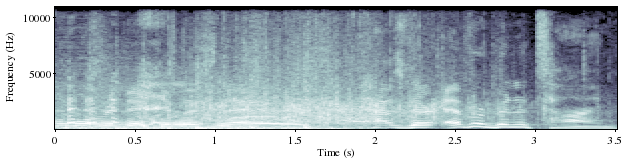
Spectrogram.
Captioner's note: audience claps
